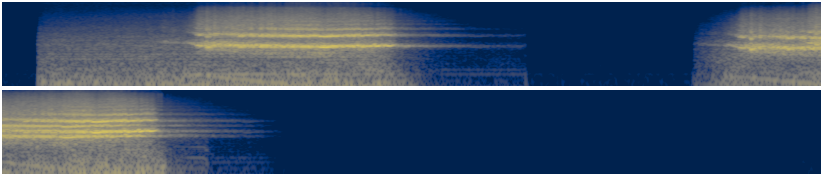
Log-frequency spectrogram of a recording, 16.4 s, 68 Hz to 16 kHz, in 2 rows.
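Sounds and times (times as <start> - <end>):
vehicle braking: 1.4 - 4.4, 7.1 - 10.2.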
